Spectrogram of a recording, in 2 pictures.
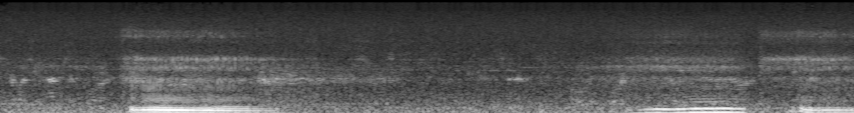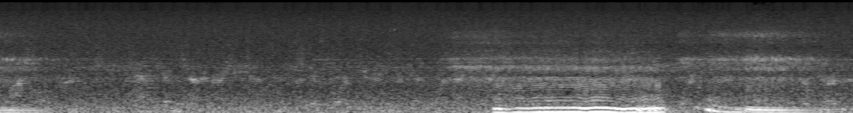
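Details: Sleeping dog snoring: low rumbling snores about every six to seven seconds, roughly nine a minute, with quiet pauses between.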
